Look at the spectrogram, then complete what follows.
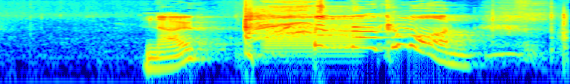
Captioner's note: laughs; fail trombone honks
